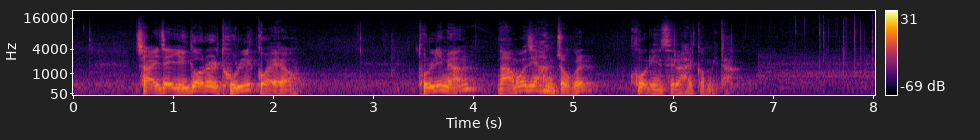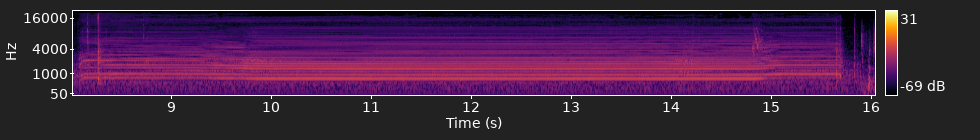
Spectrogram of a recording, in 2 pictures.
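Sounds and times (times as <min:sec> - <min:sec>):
suction motor whining: 0:06.9 - 0:16.0
motor switch click: 0:08.0 - 0:11.6.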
